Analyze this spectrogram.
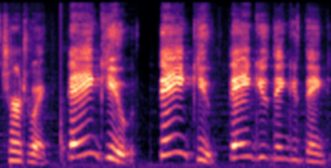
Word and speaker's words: Turtwig: So, he'd say turtwig. But like I just try not to over pronounce the T. I just feel like it It's It's turtwig.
